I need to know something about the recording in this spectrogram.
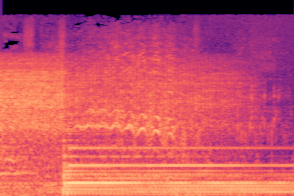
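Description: A horse neighs loudly, a sustained whinny that starts abruptly and trails off over a few seconds, with no voices present.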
